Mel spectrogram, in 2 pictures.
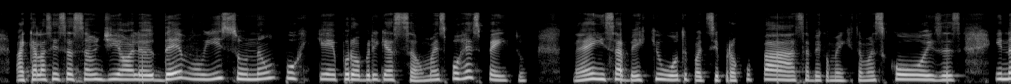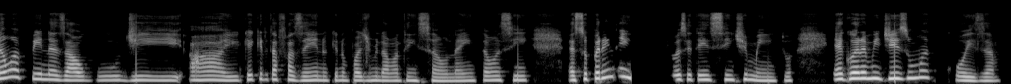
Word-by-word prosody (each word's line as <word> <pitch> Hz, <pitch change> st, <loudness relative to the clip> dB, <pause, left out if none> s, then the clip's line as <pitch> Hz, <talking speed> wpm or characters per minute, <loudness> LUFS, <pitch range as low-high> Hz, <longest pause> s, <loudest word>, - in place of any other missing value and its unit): aquela 215 Hz, +3 st, +1 dB
sensação 235 Hz, 0 st, 0 dB
de: 230 Hz, +2 st, +1 dB
"Olha, 225 Hz, -1 st, +3 dB
eu 215 Hz, -, +3 dB
devo 240 Hz, +3 st, +3 dB
isso 255 Hz, 0 st, +1 dB
não 255 Hz, +6 st, 0 dB
porque 250 Hz, -4 st, -2 dB
por 235 Hz, +1 st, +2 dB
obrigação, 215 Hz, -5 st, -1 dB
mas 210 Hz, +4 st, -2 dB
por 270 Hz, -, 0 dB
respeito.", 205 Hz, -, -3 dB, 0.5 s
né, 195 Hz, +6 st, +1 dB
em 250 Hz, -1 st, +4 dB
saber 215 Hz, -4 st, 0 dB
que 205 Hz, +5 st, -5 dB
o 235 Hz, -, +2 dB
outro 210 Hz, +2 st, 0 dB
pode 185 Hz, -1 st, -3 dB
se 195 Hz, -, -1 dB
preocupar, 200 Hz, +3 st, 0 dB
saber 190 Hz, -1 st, -5 dB
como 185 Hz, -1 st, -5 dB
é 180 Hz, -, -1 dB
que 175 Hz, -, -13 dB
estão 185 Hz, +1 st, -5 dB
as 195 Hz, +1 st, -4 dB
coisas 215 Hz, -3 st, +2 dB, 0.4 s
e 250 Hz, -, +1 dB
não 275 Hz, +6 st, +4 dB
apenas 245 Hz, -, 0 dB
algo 190 Hz, +1 st, -1 dB
de: 190 Hz, 0 st, -2 dB
"Ai, 200 Hz, -2 st, 0 dB
o -, -, -12 dB
que 220 Hz, -, -2 dB
que 220 Hz, -, -14 dB
ele -, -, -9 dB
tá 225 Hz, -, -1 dB
fazendo, 195 Hz, -3 st, -1 dB
que 190 Hz, -, -6 dB
não 185 Hz, -1 st, -3 dB
pode 180 Hz, -1 st, -2 dB
me 185 Hz, -, 0 dB
dar 180 Hz, -1 st, -1 dB
uma 175 Hz, 0 st, -2 dB
atenção?", 175 Hz, -2 st, -2 dB
né. 165 Hz, 0 st, -2 dB
Então 175 Hz, +3 st, -2 dB
assim, 195 Hz, 0 st, -3 dB, 0.4 s
é 200 Hz, -, +2 dB
super 250 Hz, +7 st, +2 dB
entendível 350 Hz, 0 st, +2 dB, 0.4 s
que 220 Hz, +1 st, -1 dB
você 225 Hz, -, -2 dB
tenha 215 Hz, 0 st, +1 dB
esse 210 Hz, -, -2 dB
sentimento 185 Hz, -6 st, -1 dB, 0.4 s
e 240 Hz, -, +3 dB
agora 275 Hz, +3 st, +7 dB
me 275 Hz, -1 st, +6 dB
diz 270 Hz, +2 st, +4 dB
uma 310 Hz, +2 st, +2 dB, 0.2 s
coisa, 175 Hz, -4 st, -1 dB
210 Hz, 195 wpm, -20 LUFS, 190-240 Hz, 0.5 s, agora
